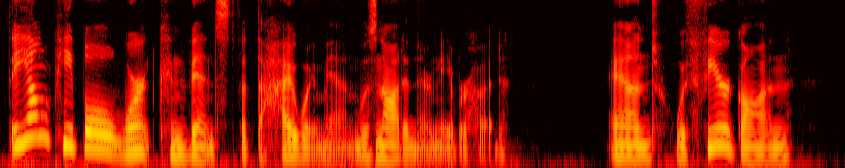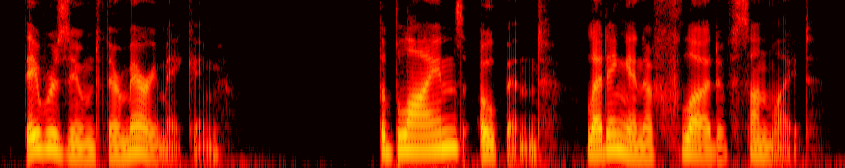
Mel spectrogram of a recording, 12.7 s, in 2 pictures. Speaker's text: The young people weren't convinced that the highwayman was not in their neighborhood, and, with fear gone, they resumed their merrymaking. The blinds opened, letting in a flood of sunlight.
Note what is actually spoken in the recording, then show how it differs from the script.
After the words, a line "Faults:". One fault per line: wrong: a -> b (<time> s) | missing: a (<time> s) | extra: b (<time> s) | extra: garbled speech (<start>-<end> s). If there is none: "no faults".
The young people weren't convinced that the highwayman was not in their neighborhood, and, with fear gone, they resumed their merrymaking. The blinds opened, letting in a flood of sunlight.
Faults:
no faults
